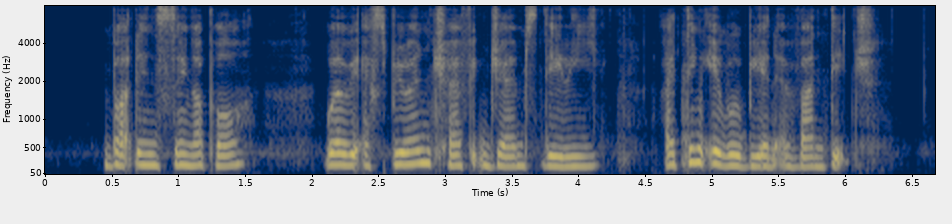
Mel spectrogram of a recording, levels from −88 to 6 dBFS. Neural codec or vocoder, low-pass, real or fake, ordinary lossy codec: codec, 16 kHz, 4.8 kbps, FACodec; none; fake; none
